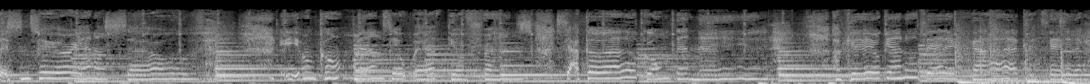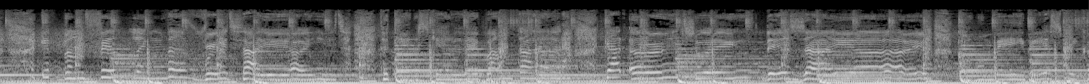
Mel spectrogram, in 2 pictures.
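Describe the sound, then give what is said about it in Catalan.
An upbeat pop song from a 2020 album, with a female lead vocal singing over a steady beat and full band; a heavy bass line enters around ten seconds in, driving the rest of the track loudly. “També té àlbum, eh? Això va ser el 2020, es diu …, i sona així.”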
